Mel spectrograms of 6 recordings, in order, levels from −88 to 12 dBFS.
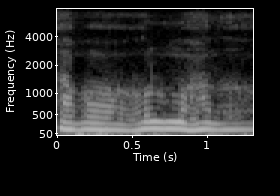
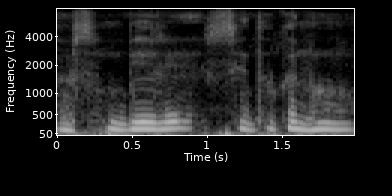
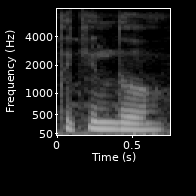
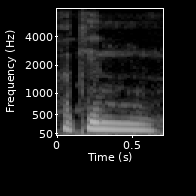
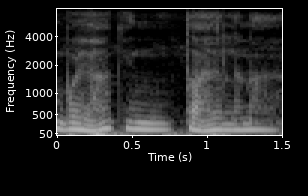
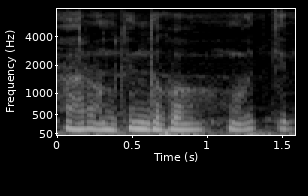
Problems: constant background noise, low volume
